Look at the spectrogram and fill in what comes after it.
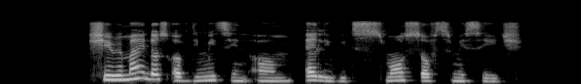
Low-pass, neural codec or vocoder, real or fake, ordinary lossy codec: none; none; real; none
